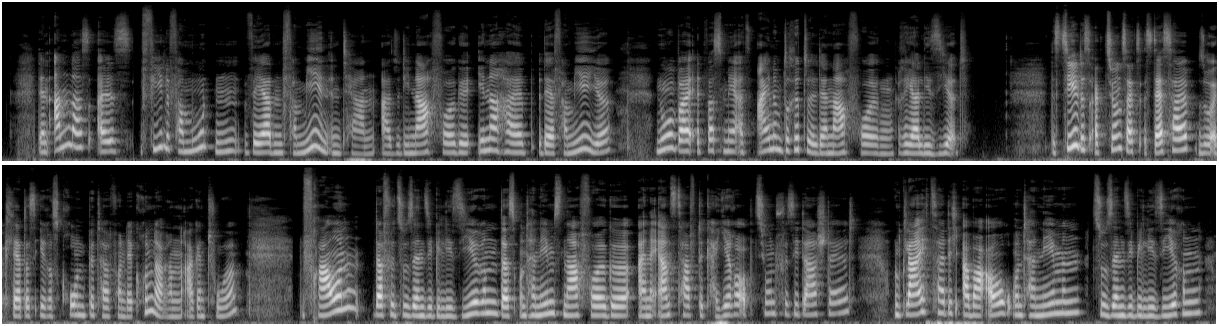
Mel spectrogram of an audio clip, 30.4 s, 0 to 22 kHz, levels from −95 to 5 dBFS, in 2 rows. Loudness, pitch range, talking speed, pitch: -21 LUFS, 220-275 Hz, 110 wpm, 235 Hz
